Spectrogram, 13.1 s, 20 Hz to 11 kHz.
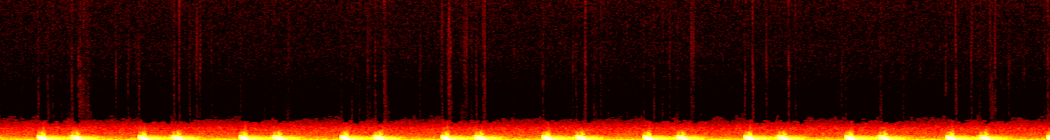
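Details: Steady, regular lub-dub heartbeat at about 48 beats a minute, low-pitched and even, presented as a relaxation and sleep track.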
